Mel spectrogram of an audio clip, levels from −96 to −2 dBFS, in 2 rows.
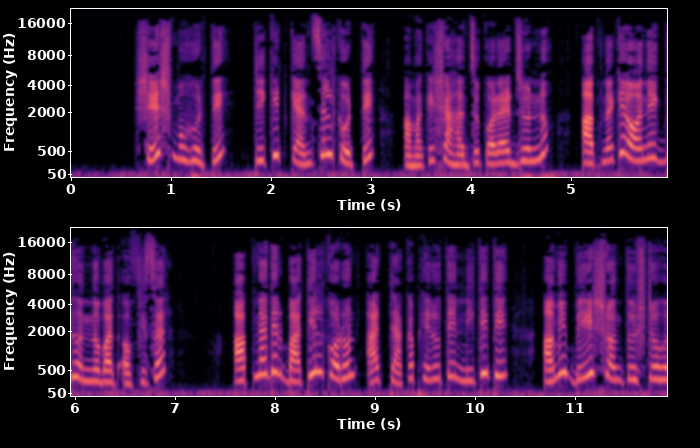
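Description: Generation loss runs through the whole speech clip. The sound is swirly and hollow, with a smeared, watery texture. Consonant attacks blur rather than snap. Content stops at about 20.8 kHz. The damage is heavier than a single MP3 pass would leave at what sounds like 96 kbit/s. The likely cause is repeated re-encoding, around seven passes. Each pass quantised again on a shifted frame grid, so noise and spectral holes piled up.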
